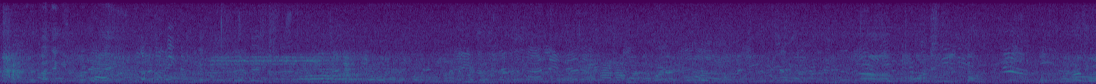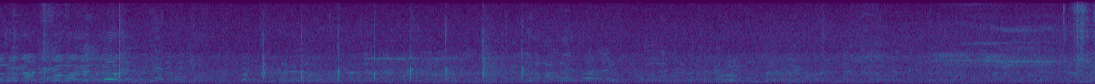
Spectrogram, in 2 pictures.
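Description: A crowd chatters and calls out from the stands, heard outdoors.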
